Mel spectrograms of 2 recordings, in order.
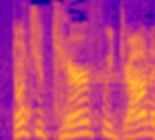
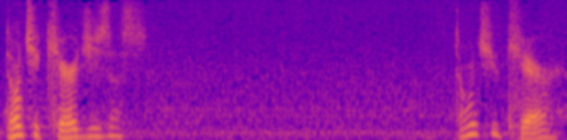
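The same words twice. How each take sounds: First: Loud, frightened demand; panicked plea. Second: Soft, pleading question; hushed plea. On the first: Frightened disciples waking Jesus in the storm, loud panicked plea. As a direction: shout it over the storm in panic. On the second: Preacher echoing the disciples' plea to Jesus, soft and hushed. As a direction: let it sink, nearly under the breath. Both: Retold or imitated.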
